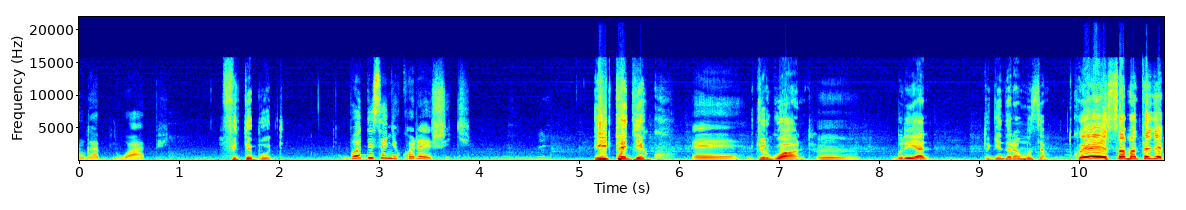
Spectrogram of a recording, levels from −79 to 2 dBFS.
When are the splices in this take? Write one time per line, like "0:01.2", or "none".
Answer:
0:04.8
